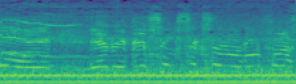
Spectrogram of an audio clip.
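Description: Voices talking over the steady low hum of a Jungle Cruise ride boat's motor, with a constant drone underneath.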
